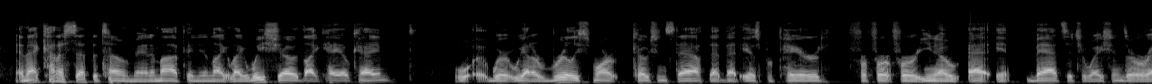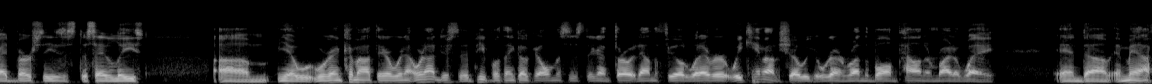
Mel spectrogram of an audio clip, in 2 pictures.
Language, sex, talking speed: English, male, 255 wpm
